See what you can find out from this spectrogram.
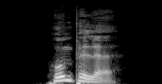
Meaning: inflection of humpeln: 1. first-person singular present 2. first-person plural subjunctive I 3. third-person singular subjunctive I 4. singular imperative
- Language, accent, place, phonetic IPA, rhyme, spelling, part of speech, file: German, Germany, Berlin, [ˈhʊmpələ], -ʊmpələ, humpele, verb, De-humpele.ogg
